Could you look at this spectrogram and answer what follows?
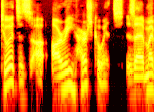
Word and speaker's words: Hershkowitz: our guests I'll get right to it sorry Hershkowitz is that my pronouncing it right yes well yeah re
